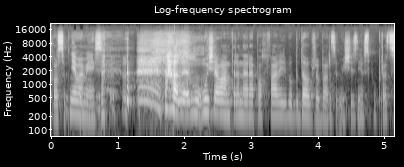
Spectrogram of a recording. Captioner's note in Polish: śmiech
